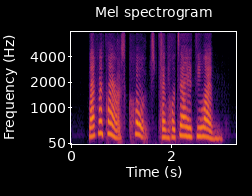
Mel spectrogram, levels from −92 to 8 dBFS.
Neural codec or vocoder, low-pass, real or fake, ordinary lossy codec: codec, 16 kHz, 0.5 kbps, FreqCodec, smaller model; none; fake; none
